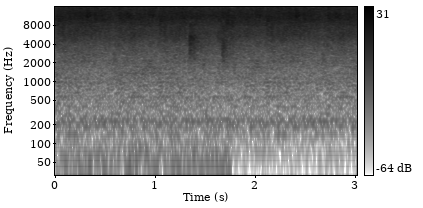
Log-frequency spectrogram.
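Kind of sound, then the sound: household object, shower water running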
